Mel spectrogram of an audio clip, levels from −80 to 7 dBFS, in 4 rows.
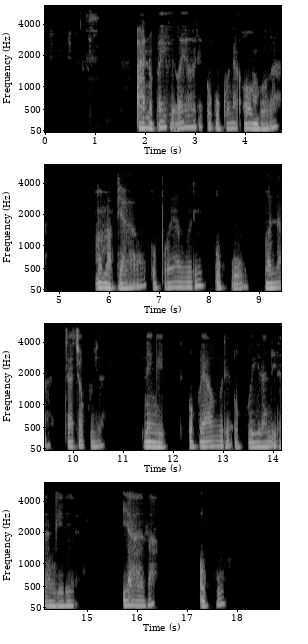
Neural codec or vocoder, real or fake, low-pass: none; real; 5.4 kHz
